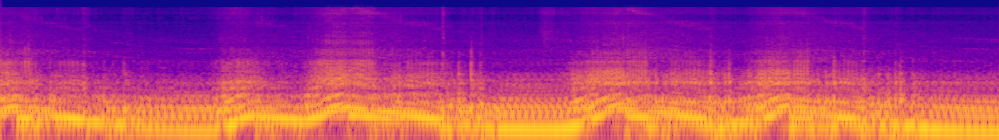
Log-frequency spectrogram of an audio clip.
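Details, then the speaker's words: Subaru with a pass-through muffler, oil in the intake: several clean revving blips rising and falling over a low, muted exhaust rumble, no knocks or rattles, quieter than expected; healthy engine. "It sounds great. Sounds really good, actually."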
